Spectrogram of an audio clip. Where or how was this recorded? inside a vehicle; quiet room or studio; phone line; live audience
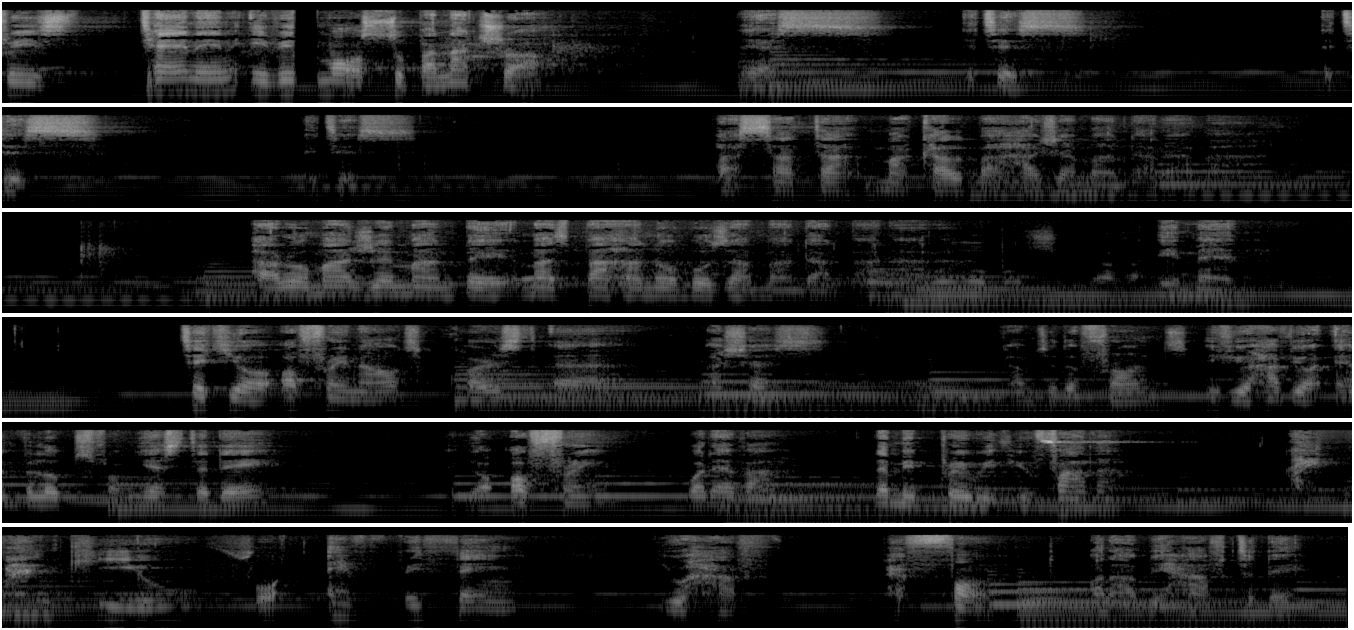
live audience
